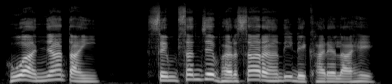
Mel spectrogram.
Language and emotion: Sindhi, neutral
